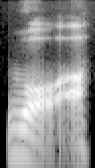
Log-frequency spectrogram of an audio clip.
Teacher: It has this unique falling and then rising sound. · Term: third tone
